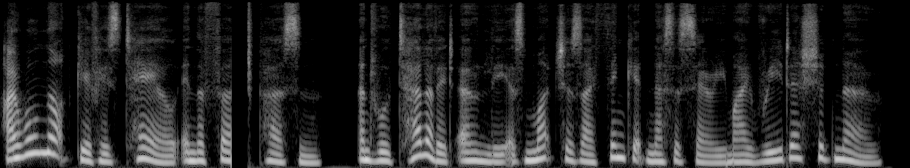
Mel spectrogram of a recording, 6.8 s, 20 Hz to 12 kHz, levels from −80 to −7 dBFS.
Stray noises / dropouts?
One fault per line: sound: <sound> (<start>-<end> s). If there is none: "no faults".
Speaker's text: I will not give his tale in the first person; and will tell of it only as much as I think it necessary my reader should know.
sound: dropout (1.7-1.9 s)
